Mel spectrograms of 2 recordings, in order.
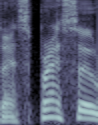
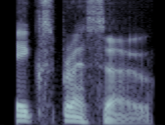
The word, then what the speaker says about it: espresso: it just really bothers me when people pronounce espresso wrong yes to make something plural i see what you did there op take my upvote to unto there and there expresso i saw an actual cuban cafe spell it this way once when people tell me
